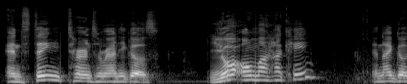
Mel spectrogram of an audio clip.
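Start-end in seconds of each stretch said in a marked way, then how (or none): 2.1-3.2 high, incredulous double-check; surprised question. Retold or imitated. Sting recognizing the drummer he was seeking, acted out surprised. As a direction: act out startled recognition of a name.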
